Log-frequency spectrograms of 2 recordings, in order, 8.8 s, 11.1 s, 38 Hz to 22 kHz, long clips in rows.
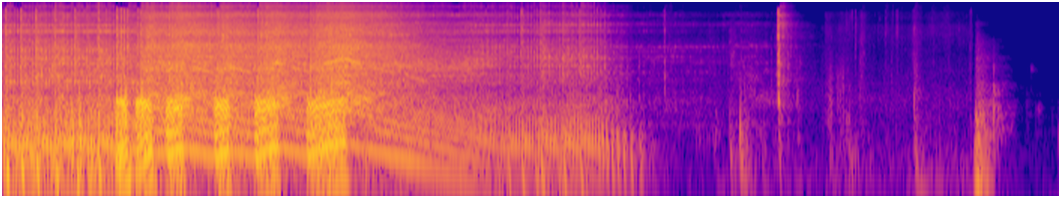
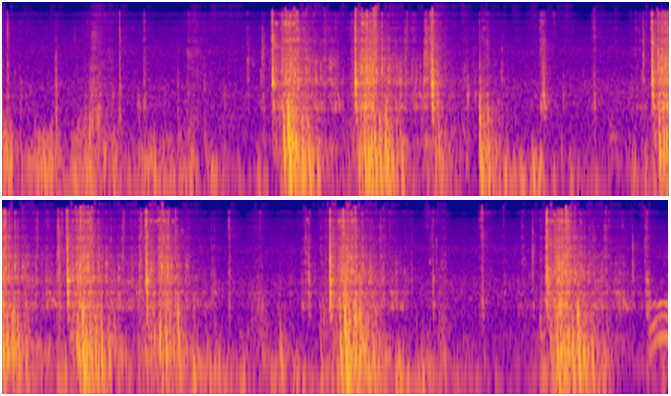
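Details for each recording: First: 2023 Stihl MS500i 79cc fuel-injected chainsaw, after a new NGK CMR6H plug: crisp revs rise and fall about twice a second with clean pickup and no bogging, then it shuts off. The flooding has cleared and it runs healthy. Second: 2023 Stihl MS500i 79cc fuel-injected chainsaw, purge bulb pressed eight times: repeated pulls catch and die and the engine kicks back without running. It is loading up with fuel bubbling out of the decompression valve.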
